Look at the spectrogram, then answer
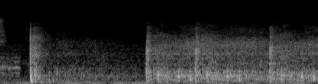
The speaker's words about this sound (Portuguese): Já na Zona Oeste, Ainda era madrugada quando traficantes ameaçaram invadir o Morro da Chacrinha. Houve troca de tiros.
